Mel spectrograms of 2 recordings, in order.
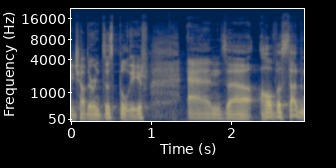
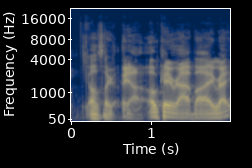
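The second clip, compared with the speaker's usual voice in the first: ordinary talk, nothing marked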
